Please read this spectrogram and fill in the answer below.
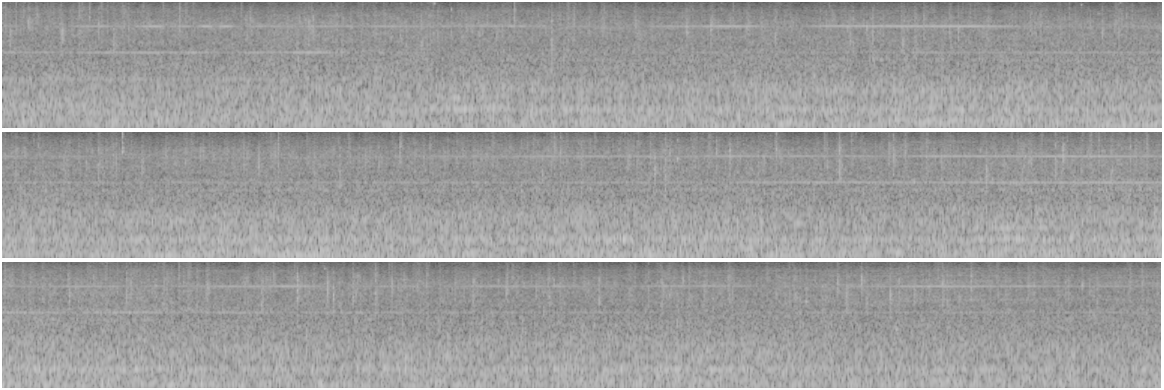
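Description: Looftlighter electric charcoal lighter blowing a steady hiss of superheated air into lump charcoal, with a faint motor whine and scattered light ticks from the sparking charcoal.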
